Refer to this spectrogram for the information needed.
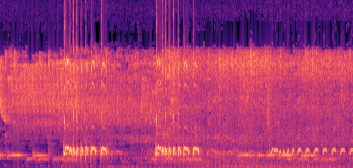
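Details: Local zebra doves, wild stock, in lively song meant to lure other doves into singing: two loud phrases of rapid, stuttering, bubbling coos with a rolling ending, while further doves coo softer series in the background.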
